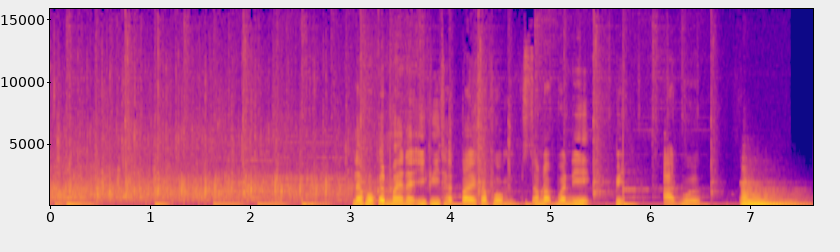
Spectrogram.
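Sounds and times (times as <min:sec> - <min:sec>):
crowd applauding: 0:00.0 - 0:03.8
speech: 0:03.0 - 0:06.6.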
